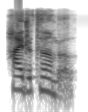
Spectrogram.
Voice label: "hydrothermal", Indian

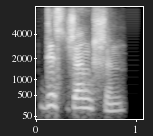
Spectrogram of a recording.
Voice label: "disjunction", Indian

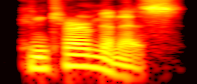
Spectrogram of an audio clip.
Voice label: "conterminous", American

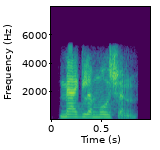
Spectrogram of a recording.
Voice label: "Maglemosian", Indian

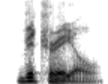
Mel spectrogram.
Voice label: "vitriol", American

